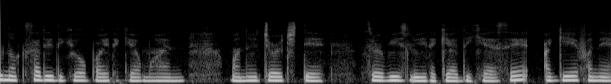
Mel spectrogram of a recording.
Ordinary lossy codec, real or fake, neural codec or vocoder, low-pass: none; real; none; none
